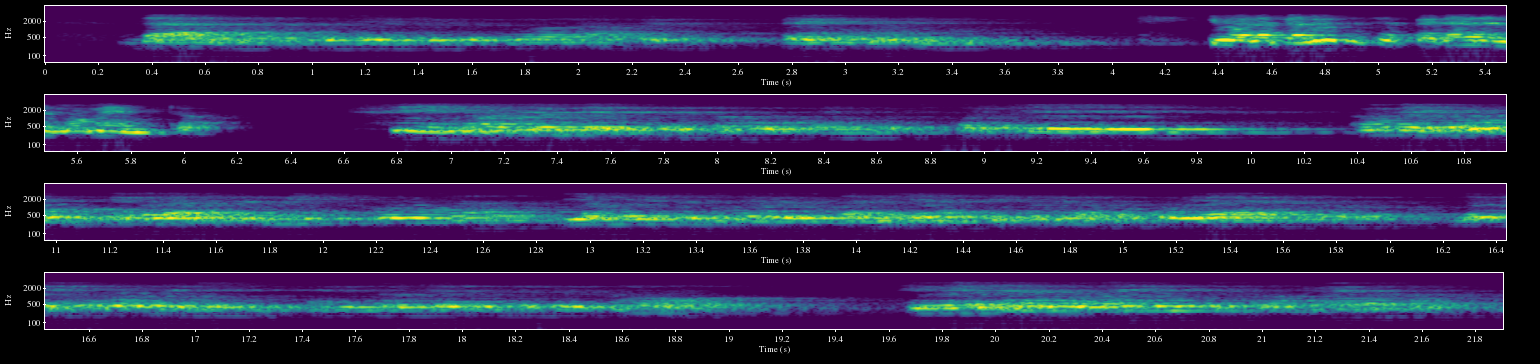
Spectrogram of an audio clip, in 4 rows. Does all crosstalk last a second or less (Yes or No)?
Yes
